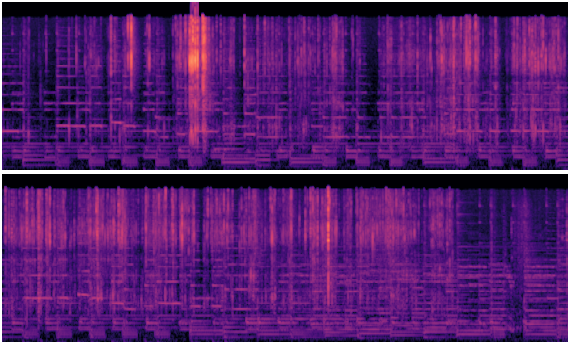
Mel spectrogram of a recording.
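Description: Background music with a steady bass pulse, over the crinkling of a clear plastic bag as hands unwrap a plastic toy part. The loudest crinkle comes about three seconds in.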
